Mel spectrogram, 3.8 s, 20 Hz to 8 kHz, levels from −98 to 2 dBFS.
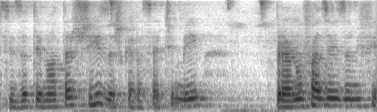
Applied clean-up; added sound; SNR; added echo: none; Wild animals; 20 dB; reverberation time 1.1 s.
